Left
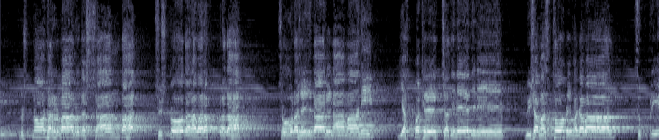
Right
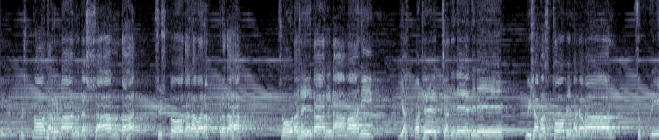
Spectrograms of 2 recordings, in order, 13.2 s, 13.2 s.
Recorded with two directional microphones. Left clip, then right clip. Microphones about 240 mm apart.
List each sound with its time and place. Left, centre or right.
0.7 s music: centre
5.8 s music: right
